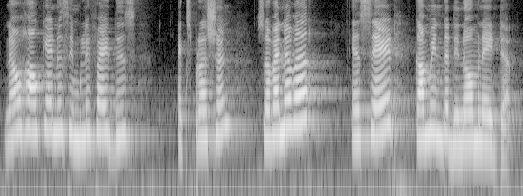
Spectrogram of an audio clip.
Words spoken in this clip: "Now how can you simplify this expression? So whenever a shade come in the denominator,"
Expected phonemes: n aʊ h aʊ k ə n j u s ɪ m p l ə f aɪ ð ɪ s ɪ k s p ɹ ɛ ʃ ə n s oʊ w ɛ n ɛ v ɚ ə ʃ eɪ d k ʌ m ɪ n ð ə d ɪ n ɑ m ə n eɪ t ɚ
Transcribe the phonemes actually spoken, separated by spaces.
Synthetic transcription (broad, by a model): n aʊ h aʊ k ə n j u s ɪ m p l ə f aɪ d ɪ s ɪ k s p ɹ ɛ ʃ ə n s oʊ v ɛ n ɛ v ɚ ə s eɪ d k ʌ m ɪ n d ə d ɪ n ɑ m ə n eɪ t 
